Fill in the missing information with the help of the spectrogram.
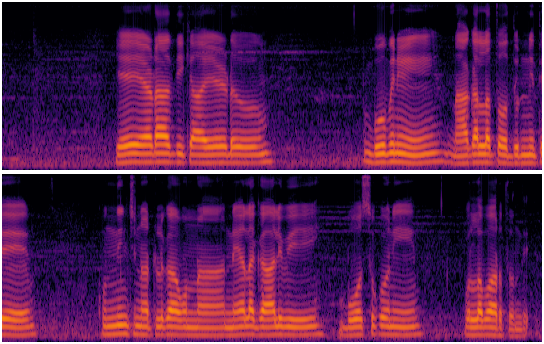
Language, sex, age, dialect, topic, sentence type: Telugu, male, 18-24, Central/Coastal, agriculture, statement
